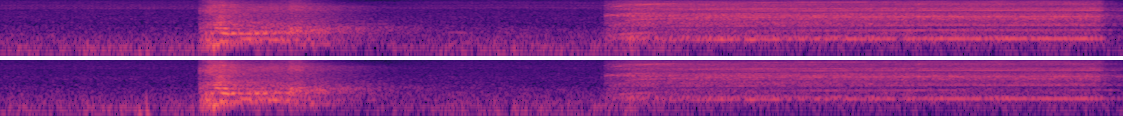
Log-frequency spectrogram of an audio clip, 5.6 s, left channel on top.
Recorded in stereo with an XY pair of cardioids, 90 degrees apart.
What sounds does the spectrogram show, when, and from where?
1.0 s a zipper: 35° right, 1.7 m
3.0 s a blender: 25° left, 0.5 m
